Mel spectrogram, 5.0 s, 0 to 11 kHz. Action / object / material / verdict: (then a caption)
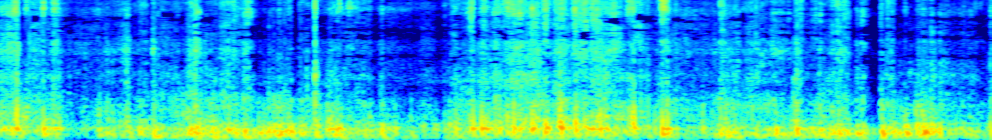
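scrape / woven seagrass wicker box / seagrass wicker / none. Fingertips with short nails scratch and tap the woven top of a hollow, braided seagrass wicker box. Rough, rustling scratches mix with soft, dull taps that ring only briefly, with most of the energy low, around 160 Hz, and faint high crackle from the weave.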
